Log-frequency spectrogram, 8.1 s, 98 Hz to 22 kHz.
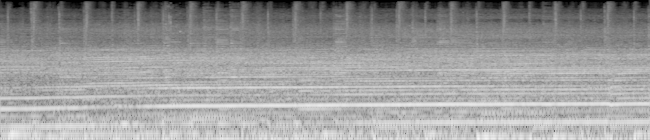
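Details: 1989 Evinrude 25 hp longshaft remote outboard, carburetor swapped, prop suspected spinning out while trying to plane; steady high drone with fast irregular rattle and flutter, an odd new running noise, source unclear.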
